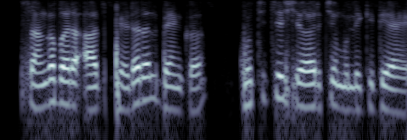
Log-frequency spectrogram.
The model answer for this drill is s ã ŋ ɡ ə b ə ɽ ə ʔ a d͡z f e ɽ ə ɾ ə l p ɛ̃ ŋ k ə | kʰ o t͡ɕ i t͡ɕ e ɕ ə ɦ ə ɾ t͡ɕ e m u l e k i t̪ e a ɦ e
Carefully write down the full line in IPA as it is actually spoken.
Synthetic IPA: s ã ŋ ɡ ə b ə ɾ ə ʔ a d͡z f e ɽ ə ɾ ə l b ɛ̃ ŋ k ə | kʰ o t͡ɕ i t͡ɕ e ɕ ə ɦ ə ɾ t͡ɕ e m u l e k i t̪ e a ɦ e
